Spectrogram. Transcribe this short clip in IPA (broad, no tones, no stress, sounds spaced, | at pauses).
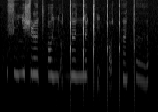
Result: s i̤ ʎ ə ʃ ɭ ə̃ t͡sʼ ɔ ʎ ɔ̰ ŋ͡ǃ ə̃ ŋ͡ǃ ʏ ǃʰ ḭ ǃ ɔ̰ ǃʰ ə̃ ǃ ə̤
